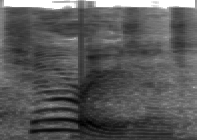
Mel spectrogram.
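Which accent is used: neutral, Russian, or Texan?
Texan. It is said in an attempted Texan accent. "because he was Texan"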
